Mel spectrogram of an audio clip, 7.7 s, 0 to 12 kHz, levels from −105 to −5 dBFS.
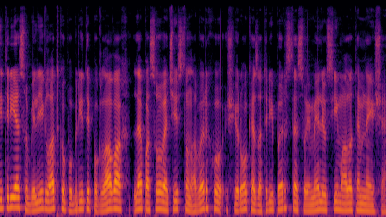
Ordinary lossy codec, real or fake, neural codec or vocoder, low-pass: none; real; none; 10.8 kHz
